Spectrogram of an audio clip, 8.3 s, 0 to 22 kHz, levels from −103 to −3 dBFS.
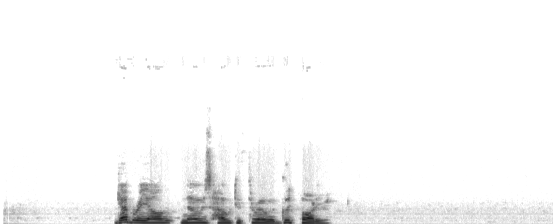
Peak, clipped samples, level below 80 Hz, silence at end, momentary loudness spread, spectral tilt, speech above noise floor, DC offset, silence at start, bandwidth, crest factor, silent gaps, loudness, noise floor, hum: -10 dBFS; under 0.1%; -68 dBFS; 3.4 s; 9 LU; -10 dB/octave; 62 dB; under 0.1%; 1.7 s; 7.4 kHz; 18 dB; none; -24 LUFS; -86 dBFS; none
